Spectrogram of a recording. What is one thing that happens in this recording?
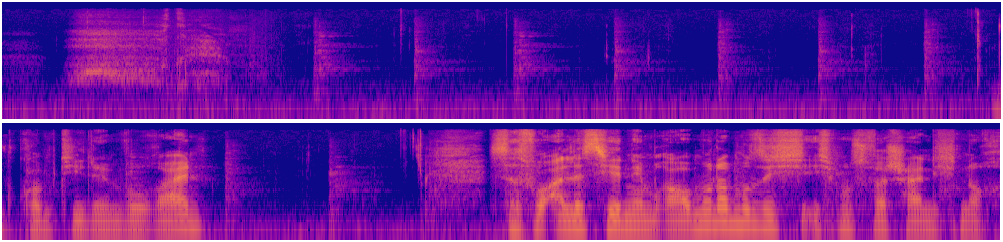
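Footsteps clank on metal ladder rungs.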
